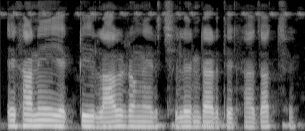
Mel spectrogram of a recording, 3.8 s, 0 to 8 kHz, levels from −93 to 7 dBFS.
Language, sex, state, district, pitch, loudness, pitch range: Bengali, male, West Bengal, Cooch Behar, 115 Hz, -18 LUFS, 110-125 Hz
